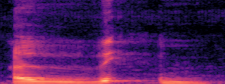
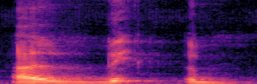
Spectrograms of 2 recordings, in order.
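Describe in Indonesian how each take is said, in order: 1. Kata az-zi'bu diakhiri dengan b yang memantul. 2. Kata az-zi'bu diakhiri dengan b yang memantul.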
